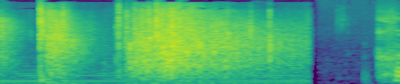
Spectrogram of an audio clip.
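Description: A few sharp slaps of hands against foreheads, close together, followed by about a second of loud rushing noise that cuts off suddenly.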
